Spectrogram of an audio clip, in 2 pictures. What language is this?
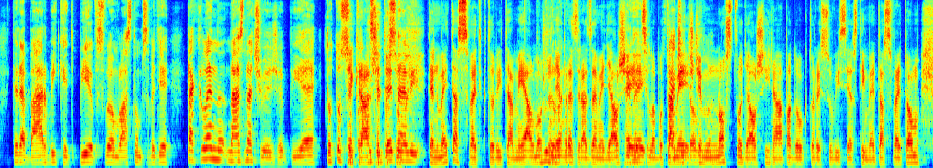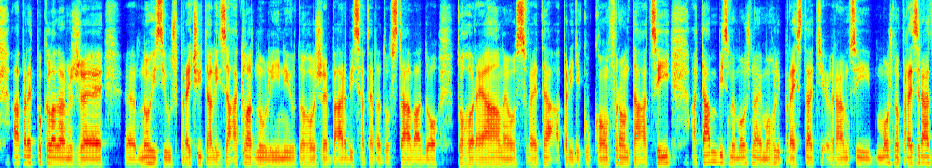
Slovak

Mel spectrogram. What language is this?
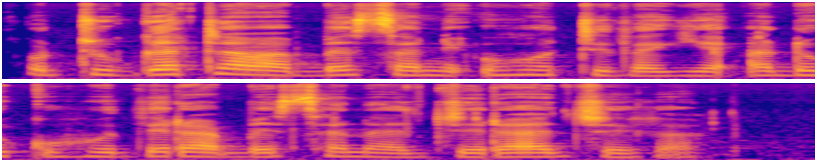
Kikuyu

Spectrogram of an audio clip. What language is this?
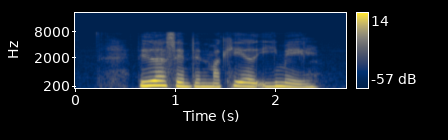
Danish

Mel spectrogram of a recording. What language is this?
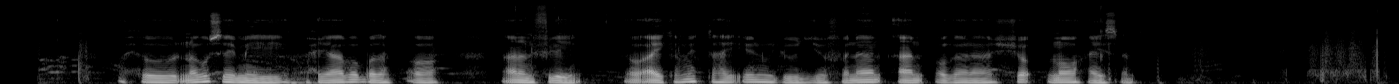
Somali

